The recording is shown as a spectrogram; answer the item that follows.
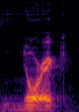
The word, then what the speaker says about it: Norwich: No W is pronounced, so it's Norwick, right?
